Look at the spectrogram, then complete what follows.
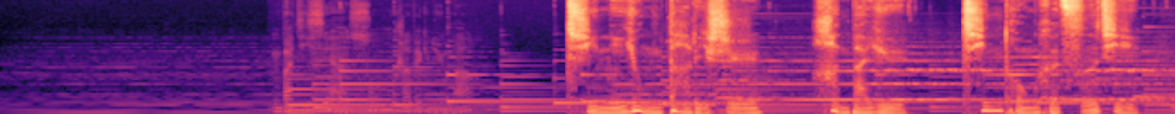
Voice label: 男 专题 低沉 浑厚 纪录片; 圆明园纪录片--片段

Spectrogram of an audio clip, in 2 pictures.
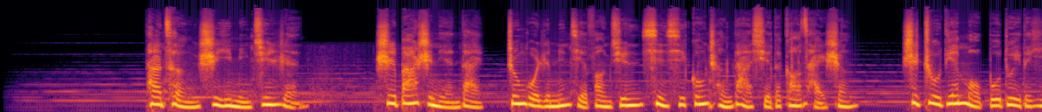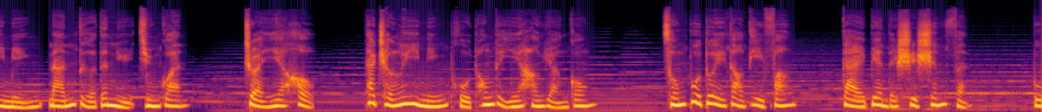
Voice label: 女 人物专题片 温柔大气

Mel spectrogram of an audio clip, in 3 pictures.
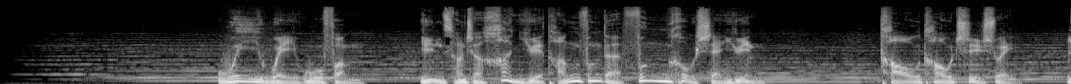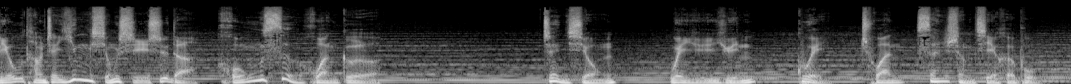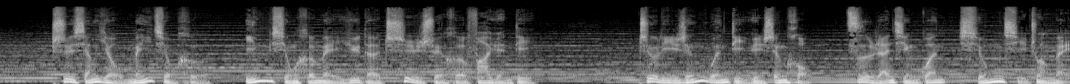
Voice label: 男 专题 大气 历史; 镇雄县

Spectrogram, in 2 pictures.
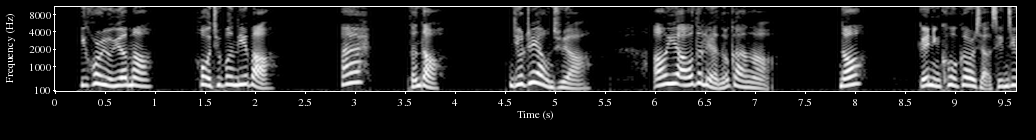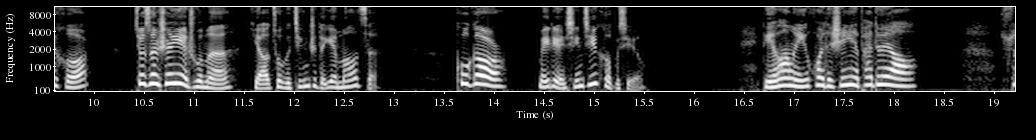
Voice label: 女,素人 广告; AHC广告

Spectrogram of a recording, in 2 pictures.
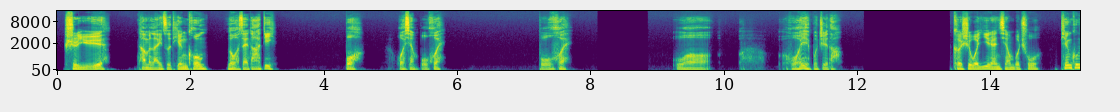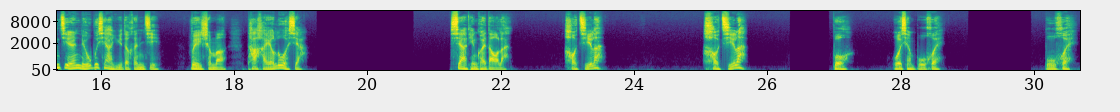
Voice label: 男,角色,大树

